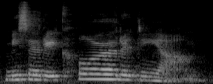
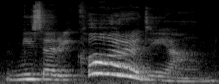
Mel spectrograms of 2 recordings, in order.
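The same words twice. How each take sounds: First: The syllable weights are only gently marked. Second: The syllable weights are strongly exaggerated. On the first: "in a more normal voice"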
